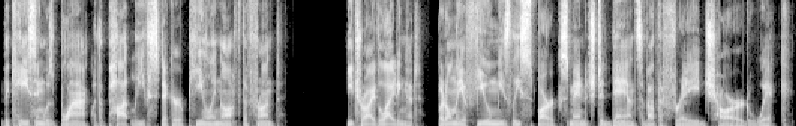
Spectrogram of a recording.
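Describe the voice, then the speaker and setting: A man narrating a horror story with slow, intense delivery. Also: low-pitched, steady tone, fairly bright tone, no echo, studio quality.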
